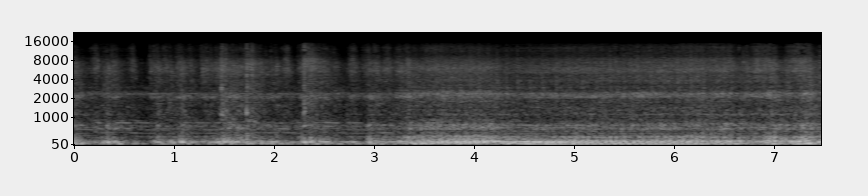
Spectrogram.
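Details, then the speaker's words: El Camino with fresh 454 V8 after lift pump fix: uneven cranking picks up into rough low rumbling firing, then falters; fires but won't keep running. "That was good. It fired right up. It did. Doesn't run again."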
